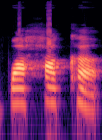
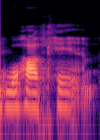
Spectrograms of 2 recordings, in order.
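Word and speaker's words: Oaxaca: And the crazy part is I think I was still pronouncing it wrong because it says Wajaka. I was saying Wakan.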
